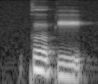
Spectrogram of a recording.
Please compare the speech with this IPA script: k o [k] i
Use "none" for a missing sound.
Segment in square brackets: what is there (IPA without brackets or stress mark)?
k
